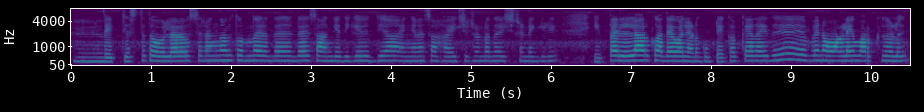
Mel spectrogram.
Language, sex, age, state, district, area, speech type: Malayalam, female, 45-60, Kerala, Wayanad, rural, spontaneous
